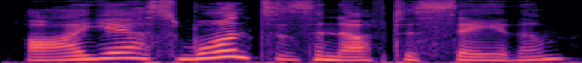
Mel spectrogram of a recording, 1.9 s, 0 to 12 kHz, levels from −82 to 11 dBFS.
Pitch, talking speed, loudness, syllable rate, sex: 215 Hz, 245 wpm, -19 LUFS, 5.1 syllables/s, female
